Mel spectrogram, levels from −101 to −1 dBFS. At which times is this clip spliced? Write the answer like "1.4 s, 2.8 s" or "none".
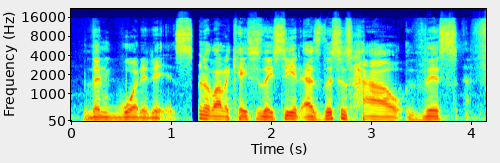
1.3 s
